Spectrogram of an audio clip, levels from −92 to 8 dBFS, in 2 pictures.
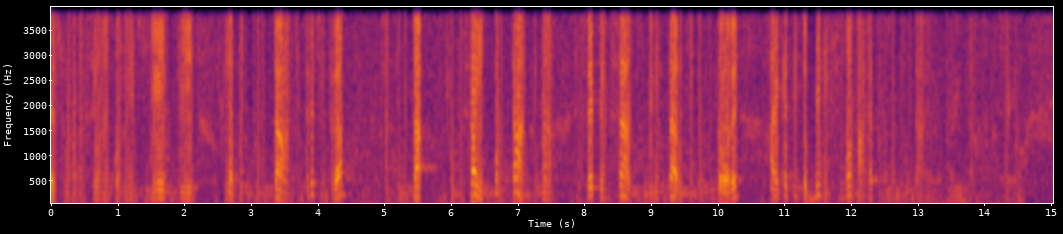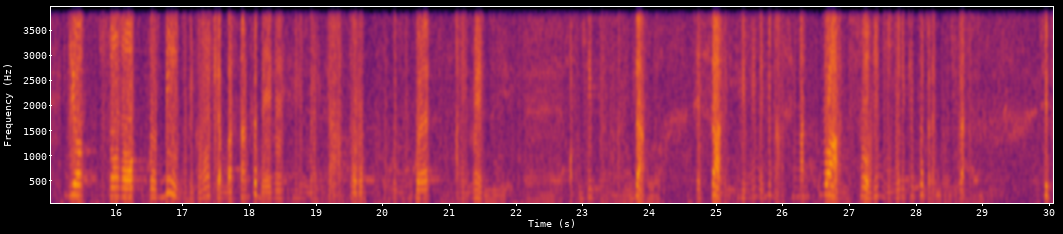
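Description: Telephone-band speech whose content stops at 4 kHz, consistent with 8 kHz G.711 coding, suffers mu-law and A-law mixed up throughout: mu-law bytes decoded as A-law scramble levels, so the waveform looks jagged and the spectrogram shows broadband noise filling the pauses.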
